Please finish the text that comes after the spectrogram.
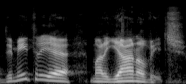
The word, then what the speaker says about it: Dmitry Marjanovic: Yeah, Dmitry Marjanovic, whose name I just pronounced correctly. Yeah, you did.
